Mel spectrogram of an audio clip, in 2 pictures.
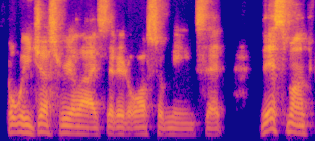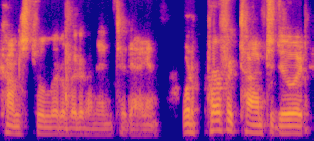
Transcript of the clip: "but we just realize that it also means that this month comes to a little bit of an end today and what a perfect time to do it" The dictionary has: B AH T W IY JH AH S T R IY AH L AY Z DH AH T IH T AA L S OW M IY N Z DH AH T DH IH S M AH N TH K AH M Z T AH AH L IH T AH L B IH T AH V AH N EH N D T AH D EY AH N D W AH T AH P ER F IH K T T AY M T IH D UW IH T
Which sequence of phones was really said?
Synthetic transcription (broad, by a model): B AH T W IY JH AH S T R IY AH L AY Z DH AH T IH T AA L S OW M IY N Z DH AH T DH IH S M AH N TH K AH M Z T AH AH L IH T L B IH T AH V AH N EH N T AH D EY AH N W AH T AH P ER F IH K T T AY M T IH D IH IH T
